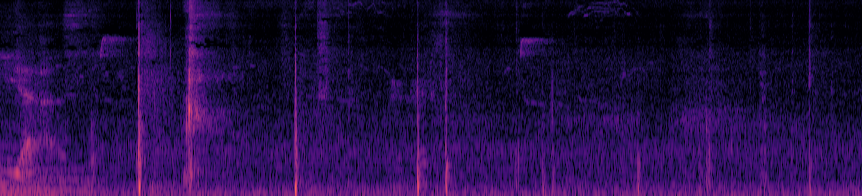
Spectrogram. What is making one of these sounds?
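A tennis ball is struck by a racket.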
